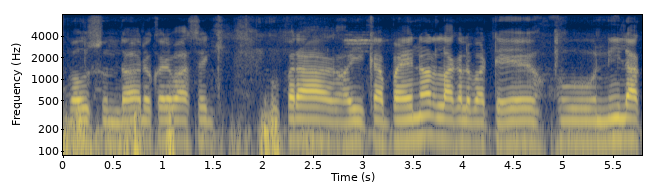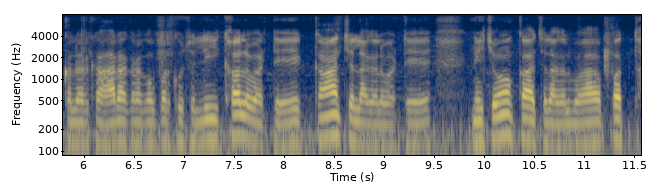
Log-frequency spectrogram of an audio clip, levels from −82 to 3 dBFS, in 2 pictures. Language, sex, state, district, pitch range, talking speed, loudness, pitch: Bhojpuri, male, Uttar Pradesh, Deoria, 125-135 Hz, 160 wpm, -17 LUFS, 130 Hz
